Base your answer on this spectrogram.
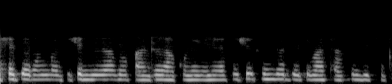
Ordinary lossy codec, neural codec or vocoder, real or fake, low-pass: Opus, 24 kbps; codec, 44.1 kHz, 2.6 kbps, SNAC; fake; 3.6 kHz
